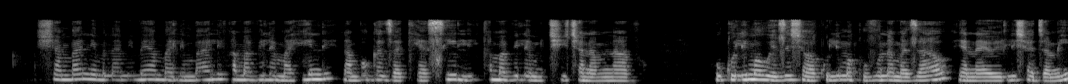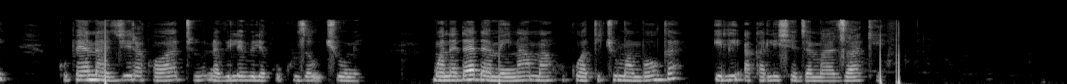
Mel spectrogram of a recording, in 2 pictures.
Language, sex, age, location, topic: Swahili, female, 18-24, Kisumu, agriculture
